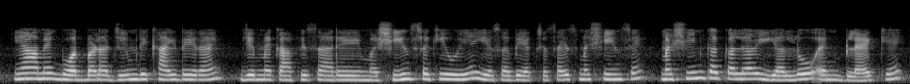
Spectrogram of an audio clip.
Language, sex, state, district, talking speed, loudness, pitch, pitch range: Hindi, female, Bihar, Darbhanga, 190 wpm, -17 LUFS, 225 Hz, 215-250 Hz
